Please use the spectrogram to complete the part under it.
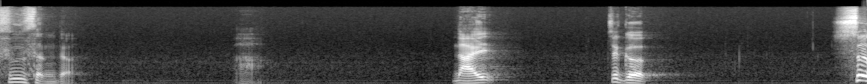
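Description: An older man speaks calmly and slowly into a close microphone, with long pauses.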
